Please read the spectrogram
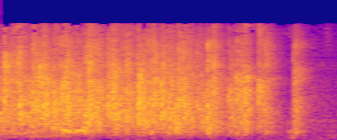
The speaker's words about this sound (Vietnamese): Một thời tụng kinh Lăng Nghiêm sáng nay phải nói là rất là tuyệt vời. Quý vị tự cho mình tràng pháo tay lớn.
